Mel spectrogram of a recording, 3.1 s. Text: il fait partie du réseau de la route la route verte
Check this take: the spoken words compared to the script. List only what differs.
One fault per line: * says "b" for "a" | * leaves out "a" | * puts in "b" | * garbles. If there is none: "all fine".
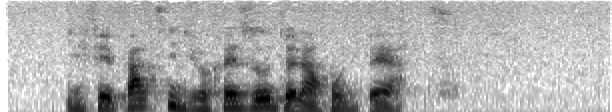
* leaves out "la route"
